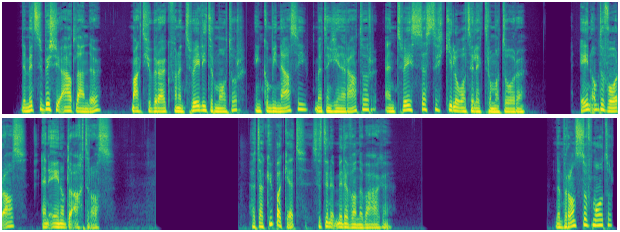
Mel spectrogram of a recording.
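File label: Flemish, male, corporate; voice over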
